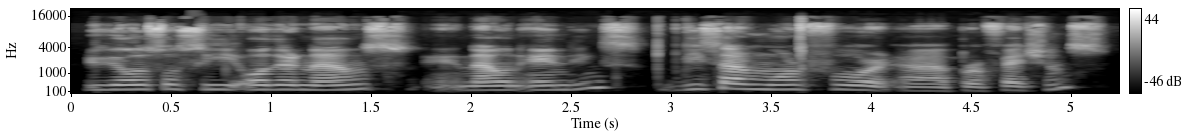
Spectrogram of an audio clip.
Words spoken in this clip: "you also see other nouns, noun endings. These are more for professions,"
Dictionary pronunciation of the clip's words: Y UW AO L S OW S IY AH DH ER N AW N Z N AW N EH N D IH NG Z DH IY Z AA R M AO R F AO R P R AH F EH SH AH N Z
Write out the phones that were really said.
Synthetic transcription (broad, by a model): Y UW AO L S OW S IY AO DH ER N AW N S N AW N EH N D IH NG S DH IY S AA R M AO R F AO R P R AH F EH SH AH N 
